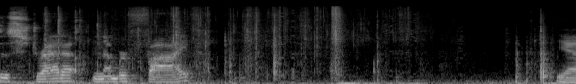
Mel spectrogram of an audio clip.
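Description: Plastic wrapping crinkles and rustles as it is torn.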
